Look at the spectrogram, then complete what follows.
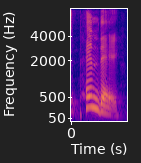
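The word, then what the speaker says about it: pende (πέντε): So the Greek number 5 is pende, P-E-N-T-E. Pende is how you pronounce it in modern Greek.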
